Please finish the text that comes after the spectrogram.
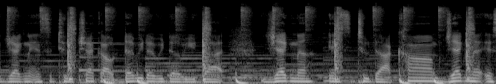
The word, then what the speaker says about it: Jegna: A lot of people pronounce it like Jenga, but it's not that board game.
